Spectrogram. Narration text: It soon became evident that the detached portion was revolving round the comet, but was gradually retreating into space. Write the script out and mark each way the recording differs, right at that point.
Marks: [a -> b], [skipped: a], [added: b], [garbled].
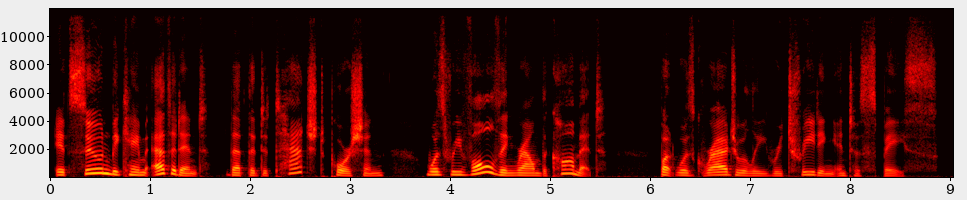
It soon became evident that the detached portion was revolving round the comet, but was gradually retreating into space.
